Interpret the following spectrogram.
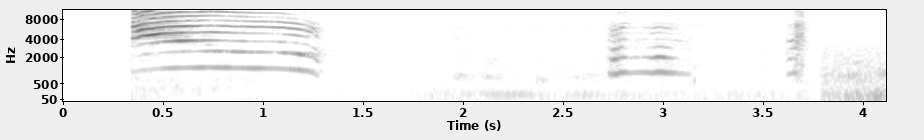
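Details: Domestic cat giving one long, strong meow that falls slightly at the end, then a shorter, softer meow and a brief squeak, with low rustling and a thump at the close.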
